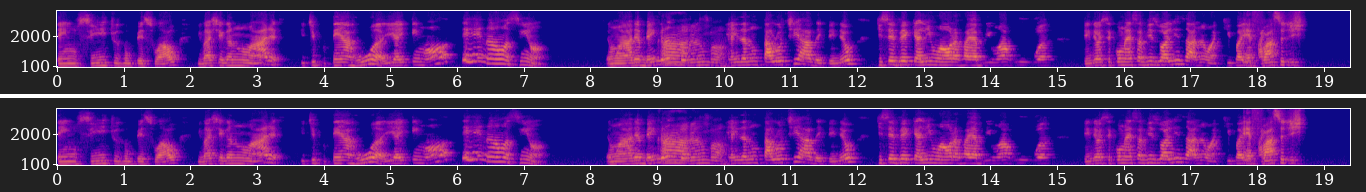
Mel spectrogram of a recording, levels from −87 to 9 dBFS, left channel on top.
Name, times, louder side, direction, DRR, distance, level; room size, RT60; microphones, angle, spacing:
voice 1, 0.0-1.8 2.1-3.3 3.8-7.3 8.2-9.4 10.0-12.0 12.3-14.9 15.4-18.1, left 3 dB, 25° left, 1.2 m, -31 dB
voice 2, 9.0-10.0 17.8-18.7, right 1 dB, 15° right, 1.6 m, -31 dB
9.9 x 9.4 x 2.4 m
head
